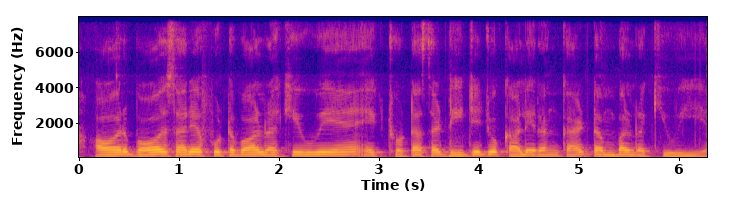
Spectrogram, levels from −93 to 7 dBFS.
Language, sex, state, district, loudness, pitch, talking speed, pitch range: Hindi, male, West Bengal, North 24 Parganas, -15 LUFS, 125 Hz, 200 wpm, 120-130 Hz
